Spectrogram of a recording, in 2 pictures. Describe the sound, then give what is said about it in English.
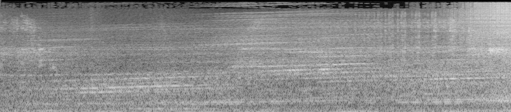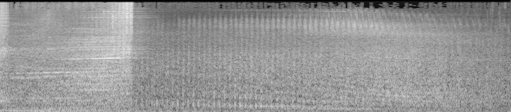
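A helicopter drones steadily as it flies over jungle terrain thick with huge green trees in Peru, South America, its loud, continuous rotor chop and engine whine filling the whole stretch, with a brief rise in intensity midway. “We're in a helicopter.”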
